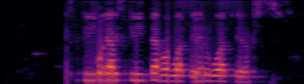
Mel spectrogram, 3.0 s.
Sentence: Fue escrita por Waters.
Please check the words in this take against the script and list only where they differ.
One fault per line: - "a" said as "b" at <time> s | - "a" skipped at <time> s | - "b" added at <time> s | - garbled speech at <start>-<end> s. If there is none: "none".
none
